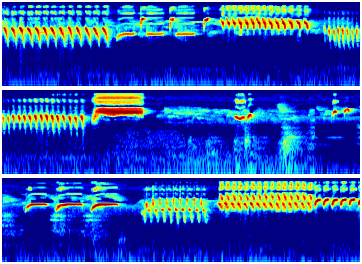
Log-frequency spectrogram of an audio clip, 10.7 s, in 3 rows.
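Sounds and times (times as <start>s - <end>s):
Gloster canary singing: 0.0s - 10.7s.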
